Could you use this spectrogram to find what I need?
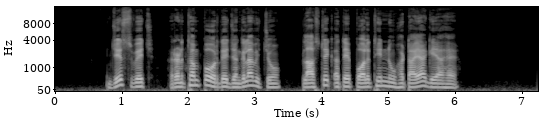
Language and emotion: Punjabi, neutral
